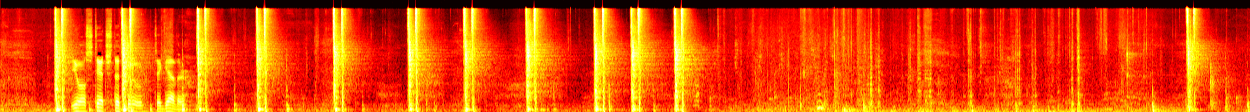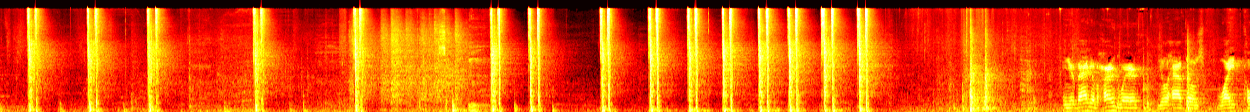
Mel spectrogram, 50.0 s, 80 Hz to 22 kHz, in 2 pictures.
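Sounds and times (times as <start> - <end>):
pneumatic stapler shots: 1.0 - 1.4, 2.4 - 2.9, 3.9 - 4.4, 5.1 - 5.6, 6.6 - 7.2, 8.1 - 8.6, 9.2 - 9.8, 10.5 - 11.0, 11.8 - 14.0, 23.7 - 24.2, 25.5 - 26.1, 26.7 - 27.3, 27.9 - 28.4, 30.0 - 30.6, 32.0 - 32.6, 34.8 - 36.0, 37.0 - 37.4, 38.0 - 42.6.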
